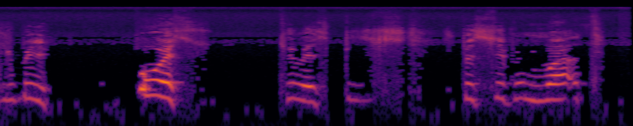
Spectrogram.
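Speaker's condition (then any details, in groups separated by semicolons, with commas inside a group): Cerebral palsy; speech affected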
